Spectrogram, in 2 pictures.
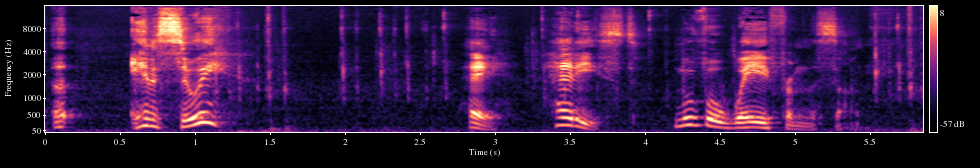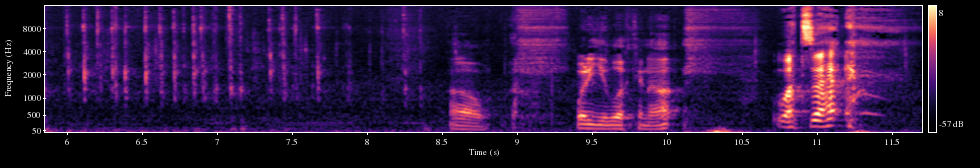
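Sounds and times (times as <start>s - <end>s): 
speech: 0.0s - 1.3s, 2.8s - 5.6s, 8.6s - 10.2s, 10.8s - 11.4s
typing on a computer keyboard: 1.3s - 3.3s, 5.5s - 8.4s.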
